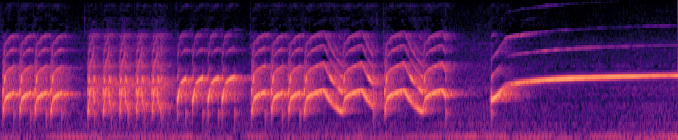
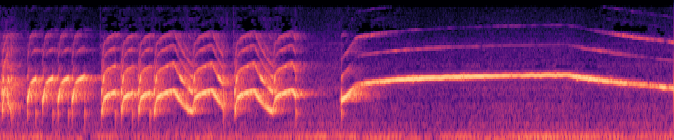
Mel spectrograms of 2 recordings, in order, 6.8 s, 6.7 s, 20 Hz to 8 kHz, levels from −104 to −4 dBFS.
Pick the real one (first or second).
first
